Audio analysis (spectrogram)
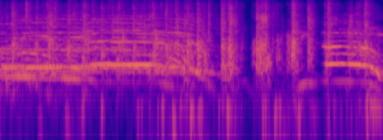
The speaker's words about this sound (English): Y'all did a fantastic job of clapping for a nigga you never saw before. I think that's beautiful.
